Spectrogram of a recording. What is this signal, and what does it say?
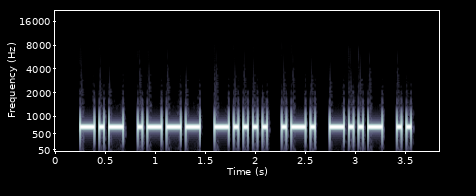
Morse code, heard as a keyed tone, about 31 wpm, 700 Hz. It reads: KJ6RXI
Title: Speed Racing - USA 2x3 Call Signs 25wpm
